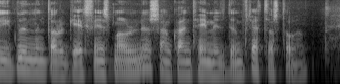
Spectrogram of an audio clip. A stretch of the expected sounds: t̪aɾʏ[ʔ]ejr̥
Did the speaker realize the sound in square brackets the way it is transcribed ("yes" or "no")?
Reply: no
